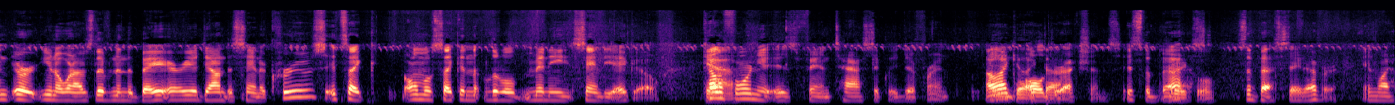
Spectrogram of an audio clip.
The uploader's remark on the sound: This episode was stuck on a recording device and I couldn't get it off until recently. Out in the Mojave desert as we cooked food over an open campfire. We ended the podcast and slept soundly around the campfire that night with sleeping bags and mats.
